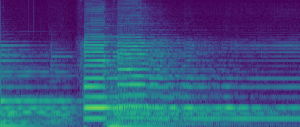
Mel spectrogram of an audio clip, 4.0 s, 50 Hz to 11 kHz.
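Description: Saxophone music played back from tape on a Grundig TK 47 reel-to-reel recorder, taken straight from its line output: sustained sax notes over a bass line, with a sudden louder, brighter accent about a second in.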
